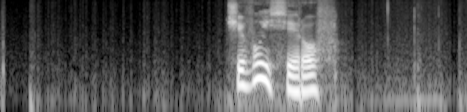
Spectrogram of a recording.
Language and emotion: Russian, neutral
